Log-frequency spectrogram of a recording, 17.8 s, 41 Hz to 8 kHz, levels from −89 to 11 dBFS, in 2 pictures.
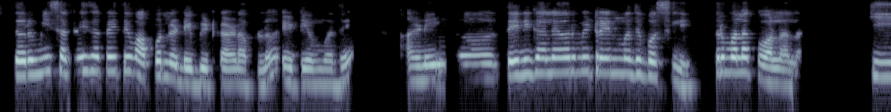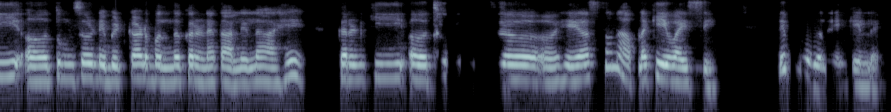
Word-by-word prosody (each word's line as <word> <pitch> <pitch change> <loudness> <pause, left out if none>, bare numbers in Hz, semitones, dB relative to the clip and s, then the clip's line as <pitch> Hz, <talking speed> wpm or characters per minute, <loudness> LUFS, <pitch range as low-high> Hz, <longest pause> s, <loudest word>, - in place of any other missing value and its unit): तर 230 +1 +7
मी 270 +2 -3
सकाळी 270 0 0
सकाळी 275 0 +3
ते 280 - +3
वापरलं 205 -3 +1
डेबिट 155 -1 0
कार्ड 155 -1 0
आपलं 145 - -4
एटीएममध्ये 155 0 -3 0.6
आणि 185 +2 0 0.3
अ, 200 +1 -2 0.2
ते 225 +1 +6
निघाल्यावर 260 +2 +2
मी 275 0 -1
ट्रेन 260 -1 +1
मध्ये 245 -1 +1
बसली 185 -11 -2 0.3
तर 265 - +5
मला 270 0 +6
कॉल 170 -4 +2
आला 140 -2 -6 0.7
की 215 0 -2
अ, 180 - +4 0.2
तुमचं 200 0 0
डेबिट 180 -2 0
कार्ड 195 -1 +4
बंद 180 -2 +1
करण्यात 175 -2 0
आलेलं 165 +2 -1
आहे 175 +7 -2 0.4
कारण 190 -1 +2
की 200 0 -6
अ, - - +4
तुमचं 190 - 0
हे 180 -1 0
असतो 200 - 0
ना 310 -4 -2
आपला 180 - 0
केवायसी 165 -6 +2 0.6
ते - - 0
पूर्ण 470 -5 -5
नाही 470 -3 -6
केलंय. 145 -2 -7
195 Hz, 150 wpm, -22 LUFS, 170-250 Hz, 0.7 s, तर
